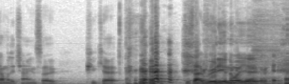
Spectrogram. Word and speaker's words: Phuket: you know it is phuket now you know because i come from the uk which we pronounce the h and the u you know that's how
